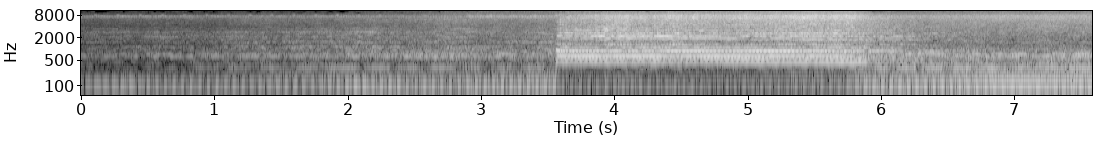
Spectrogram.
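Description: Approaching diesel locomotive: the low engine rumble grows steadily louder, and about three and a half seconds in it sounds one long blast on a multi-note air horn, a chord lasting a little over two seconds.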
